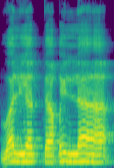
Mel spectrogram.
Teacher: قاف کو پر کریں گے اور لفظ اللہ کے لام کو باریک کر کے پڑھیں گے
